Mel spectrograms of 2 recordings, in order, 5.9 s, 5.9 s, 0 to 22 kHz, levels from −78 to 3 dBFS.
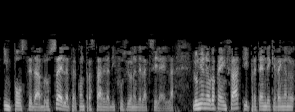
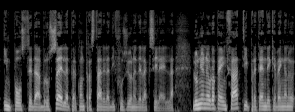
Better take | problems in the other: second | garbled, watery; badly; nothing above 4 kHz

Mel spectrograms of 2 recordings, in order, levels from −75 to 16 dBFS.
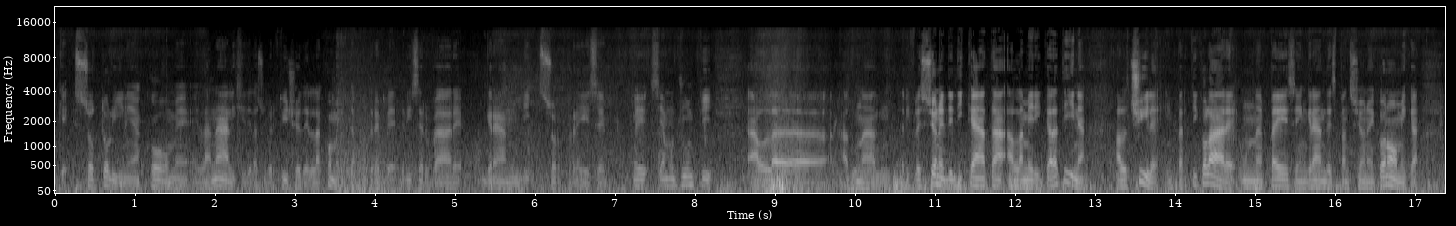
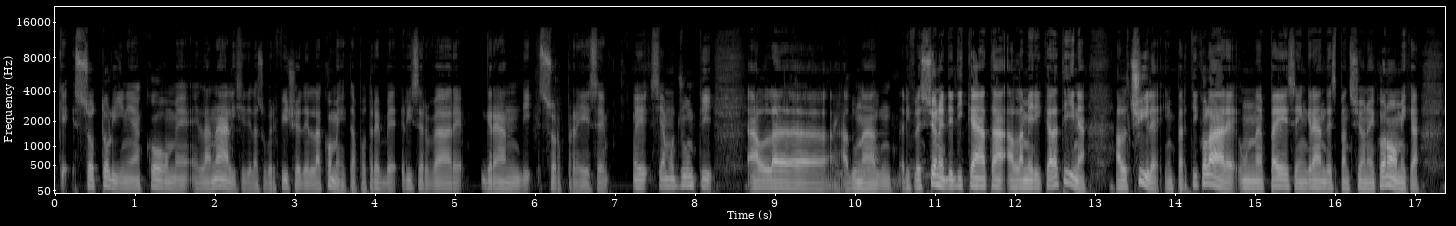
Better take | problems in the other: second | wind noise on the microphone; occasional gusts; 15 dB below the speech

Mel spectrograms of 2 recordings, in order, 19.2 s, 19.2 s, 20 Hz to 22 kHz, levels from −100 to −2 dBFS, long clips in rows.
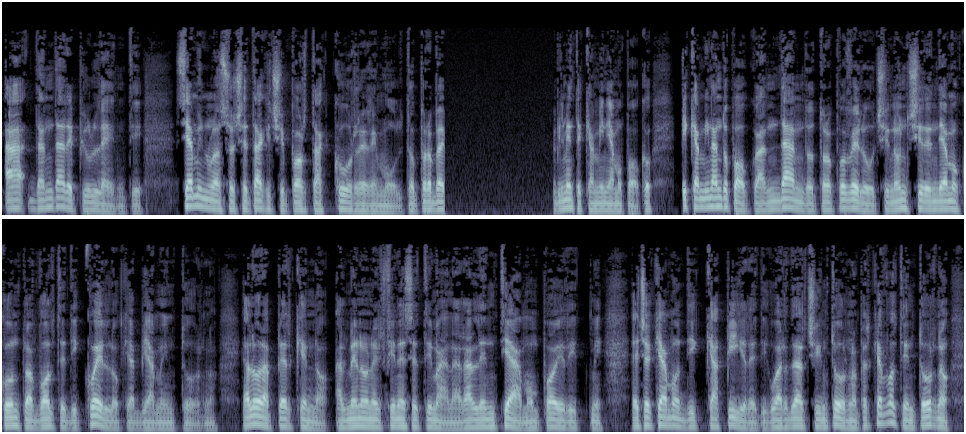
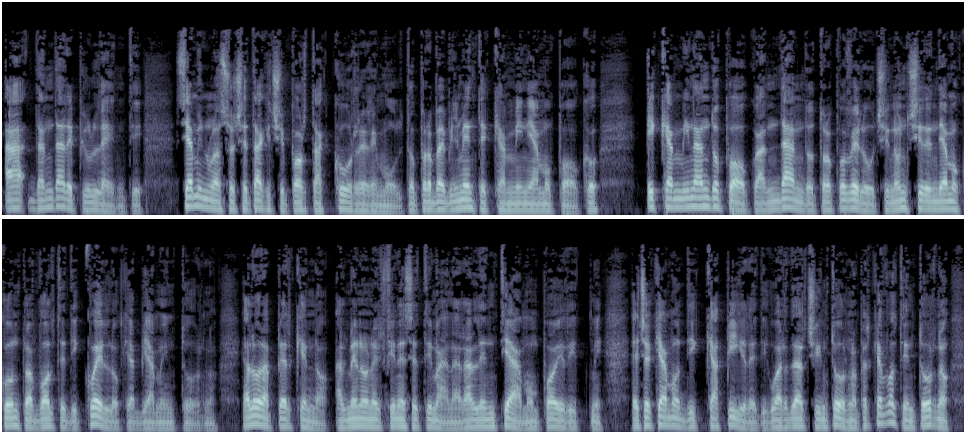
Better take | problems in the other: second | audio freezing; at 4.5 s for 1 s

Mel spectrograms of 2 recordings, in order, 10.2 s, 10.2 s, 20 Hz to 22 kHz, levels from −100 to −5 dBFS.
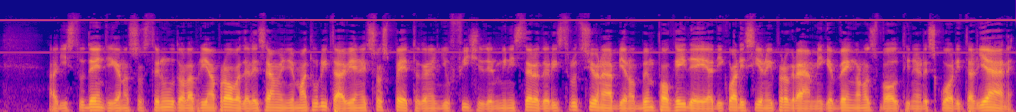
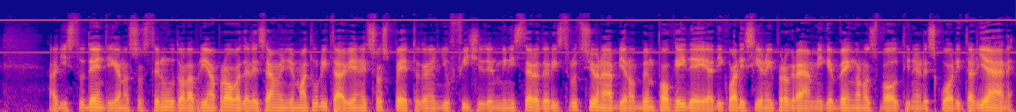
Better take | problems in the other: neither | high-pitched whine; noticeable; throughout; 10.5 kHz, 15 dB below the speech; the same in both

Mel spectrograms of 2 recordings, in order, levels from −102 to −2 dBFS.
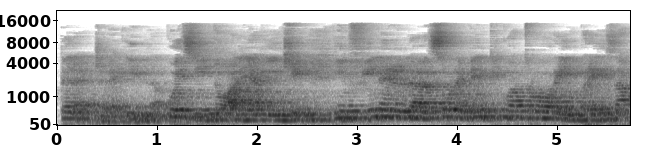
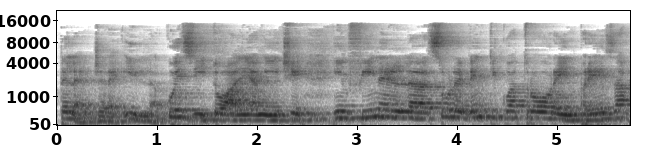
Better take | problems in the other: second | room echo; strong; dies away in 1.6 s; slight in the second // off-mic speech; far; somewhat distant in the second

